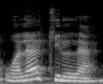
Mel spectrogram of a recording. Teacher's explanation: nun sukun bertemu lam ya maka hukumnya nunnya langsung masuk melebur nunnya sudah tidak terdengar lagi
